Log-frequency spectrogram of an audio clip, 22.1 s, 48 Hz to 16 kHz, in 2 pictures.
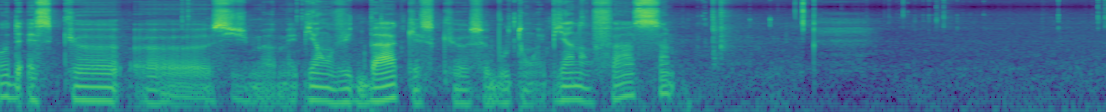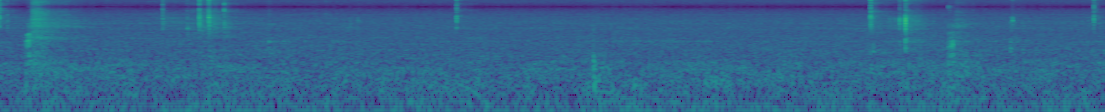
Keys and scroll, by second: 7.7 F3.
